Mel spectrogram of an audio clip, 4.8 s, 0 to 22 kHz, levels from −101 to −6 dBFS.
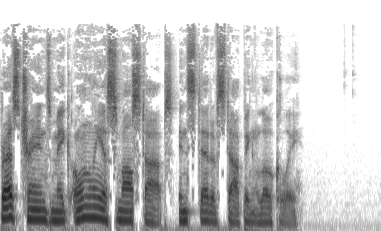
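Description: At 1.64 to 1.66 s, right after "trains make only a" and before "stops instead of stopping", there is a brief burst of damaged data in the compressed stream. Some bytes in the coded speech were corrupted, so the decoder could not read those frames correctly. It lost synchronisation and had to find the next valid frame header. The result is a short glitch, about 20 ms long, that cuts into the speech at that point.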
